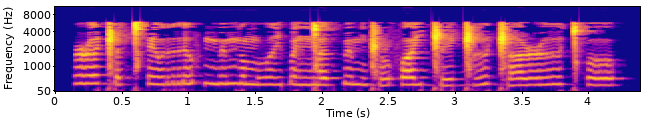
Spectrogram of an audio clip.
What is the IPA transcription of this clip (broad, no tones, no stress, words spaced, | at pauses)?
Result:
ɹəɡ͡ǁəlǀʰeu̯ rɯf mʉmɾʌmvɯi̯ɓə ŋ͡ǀək͡pʉmɡ͡ǁof ʌjɡ͡ǁe ɡ͡ǁɯɡ͡ǁʌ ɹɯǀʰo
